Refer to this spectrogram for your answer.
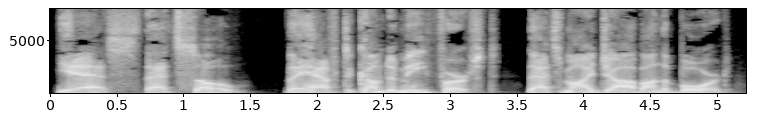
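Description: A man voicing a surly, cold-hearted grown man who talks low and mutters. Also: big pitch swings, slow, a bit bright, slightly rough, dry recording, studio quality, heavily acted. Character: surly, cold-hearted male weapons expert.

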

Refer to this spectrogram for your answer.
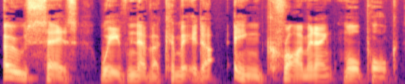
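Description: A man voicing a loud, coarse, swearing male thug, blunt and forceful, in an audiobook. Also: fairly high pitch, big pitch swings, moderate pace, no echo, studio quality, voice pushed up. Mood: gruff.

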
